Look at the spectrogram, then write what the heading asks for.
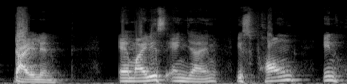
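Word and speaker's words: ptyalin: देखें आप, P silent होता है, पटाइलिन नहीं पढ़ते भाई इसको, एमाइलेज या टाइलिन।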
